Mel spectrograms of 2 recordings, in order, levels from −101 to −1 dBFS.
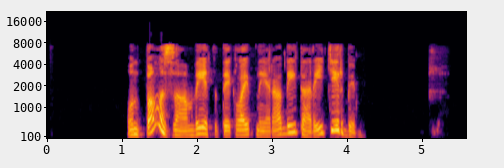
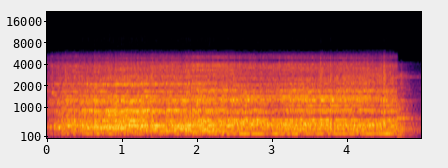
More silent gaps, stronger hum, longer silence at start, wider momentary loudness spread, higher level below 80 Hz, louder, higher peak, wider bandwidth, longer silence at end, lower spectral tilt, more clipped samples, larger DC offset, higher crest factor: neither; neither; first, 1.1 s vs 0 s; first, 9 LU vs 5 LU; first, -60 dBFS vs -68 dBFS; about the same, -17 LUFS vs -16 LUFS; first, 0 dBFS vs -4 dBFS; first, 7.8 kHz vs 5.8 kHz; first, 1.5 s vs 0.05 s; second, -3 dB/octave vs -8 dB/octave; neither; neither; first, 20 dB vs 14 dB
